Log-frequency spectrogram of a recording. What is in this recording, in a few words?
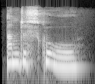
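"underscore", English, British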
